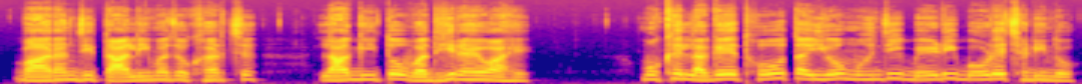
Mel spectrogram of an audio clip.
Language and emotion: Sindhi, sad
